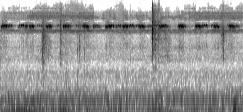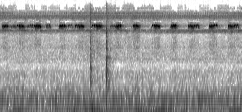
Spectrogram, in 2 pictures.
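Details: High, rhythmic chirping of grass insects, about three pulses a second, accompanied by scattered clicks and taps and a faint low hum, recorded as ambient study sound.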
